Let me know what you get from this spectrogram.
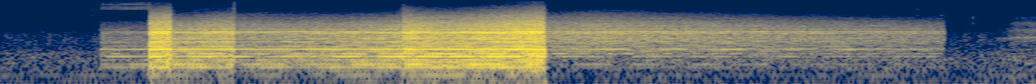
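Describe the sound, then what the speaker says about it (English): A synthesized FM bass note played in reverse swells upward in loudness, with a brighter burst in the middle, then ends in an abrupt cut, for a trance bass. "and then so you get that FM bass in reverse"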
